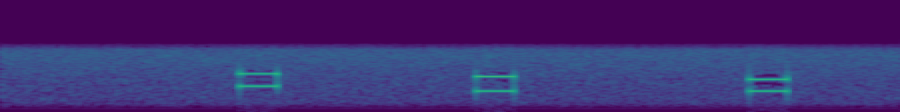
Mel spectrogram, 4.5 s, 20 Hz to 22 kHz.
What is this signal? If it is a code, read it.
DTMF, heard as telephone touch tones, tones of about 190 ms, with hum. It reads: # 5 4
